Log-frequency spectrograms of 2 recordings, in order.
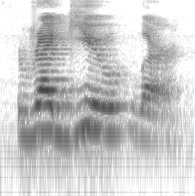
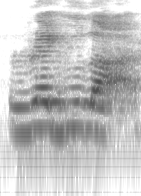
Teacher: regular in English in English the U is stressed regular however in Spanish it is pronounced regular and we stress the AR at the end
